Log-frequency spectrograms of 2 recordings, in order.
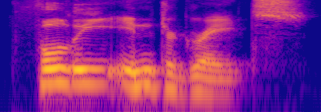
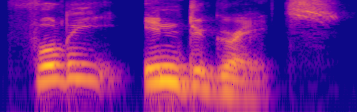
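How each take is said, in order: First: Slow, stress on fully; fully integrates, slowly, fully stressed; stressed phrase. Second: Slow, heavy stress on Fully; Fully integrates, slow, Fully stressed; stressed phrase. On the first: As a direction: lean on fully. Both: Shown as a demonstration.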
